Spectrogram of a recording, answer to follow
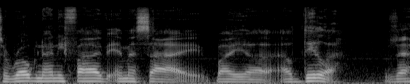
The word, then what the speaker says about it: Aldila: It's a Rogue 95 MSI by Aldila. Is that how you pronounce it? Aldila? Aldila, yeah.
